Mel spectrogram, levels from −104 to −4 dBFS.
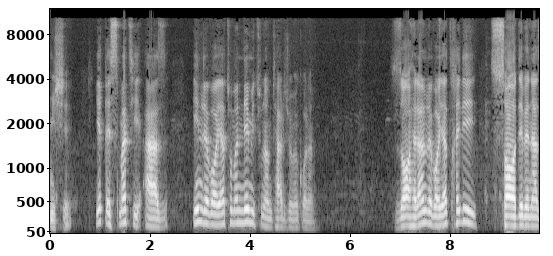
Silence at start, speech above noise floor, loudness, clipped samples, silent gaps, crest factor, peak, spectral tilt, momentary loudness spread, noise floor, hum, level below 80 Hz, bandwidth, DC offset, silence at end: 0 s; 43 dB; -15 LUFS; 0.3%; none; 16 dB; 0 dBFS; -4.5 dB/octave; 17 LU; -57 dBFS; none; -62 dBFS; 12 kHz; under 0.1%; 0 s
